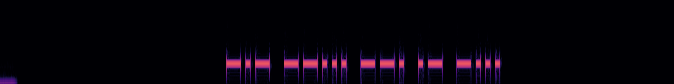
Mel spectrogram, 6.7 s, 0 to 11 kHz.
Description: Morse code, heard as a keyed tone, about 25 wpm, 700 Hz. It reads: K7GAB
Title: USA Call Signs - 5 Characters - Repeated 2x - 25wpm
